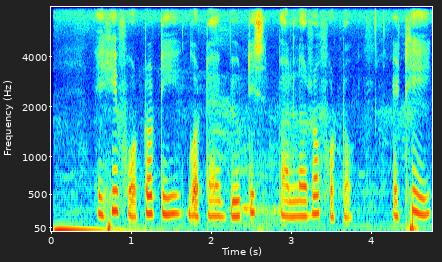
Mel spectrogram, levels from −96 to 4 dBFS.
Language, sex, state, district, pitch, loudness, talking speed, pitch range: Odia, female, Odisha, Malkangiri, 235 Hz, -18 LUFS, 140 wpm, 205-250 Hz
